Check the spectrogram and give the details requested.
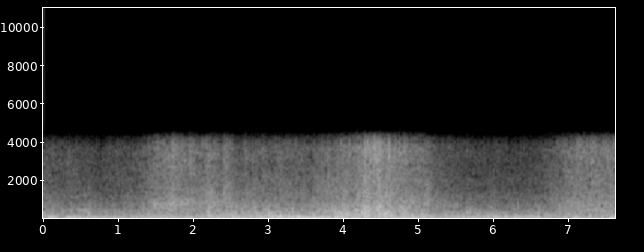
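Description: A train passing directly over the rails just above: a loud, continuous rumble of wheels and undercarriage, swelling a little about three to five seconds in.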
